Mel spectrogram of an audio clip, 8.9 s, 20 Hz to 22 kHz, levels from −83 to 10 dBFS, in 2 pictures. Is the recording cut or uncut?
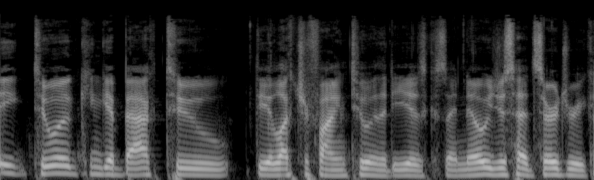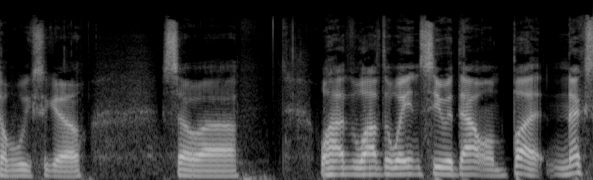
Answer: uncut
